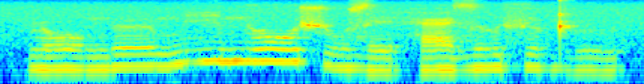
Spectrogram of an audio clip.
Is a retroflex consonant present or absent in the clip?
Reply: present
